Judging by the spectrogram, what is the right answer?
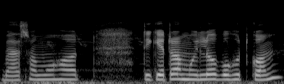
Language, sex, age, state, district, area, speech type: Assamese, female, 30-45, Assam, Sivasagar, rural, spontaneous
